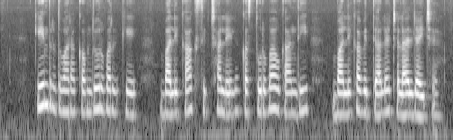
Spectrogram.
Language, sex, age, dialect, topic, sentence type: Maithili, female, 31-35, Eastern / Thethi, banking, statement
